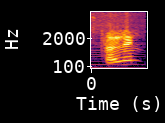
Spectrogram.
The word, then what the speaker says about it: Poulan: It's P-O-U-L-A-N. Is that Poulan? – I don't know what it is, but I hear everybody around here call it Poulan.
